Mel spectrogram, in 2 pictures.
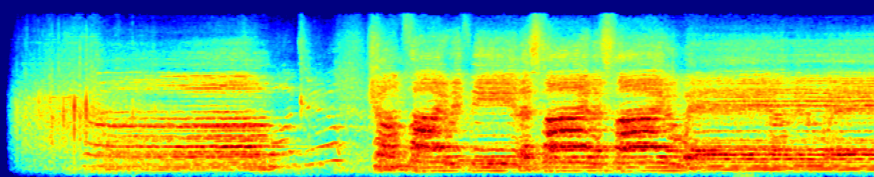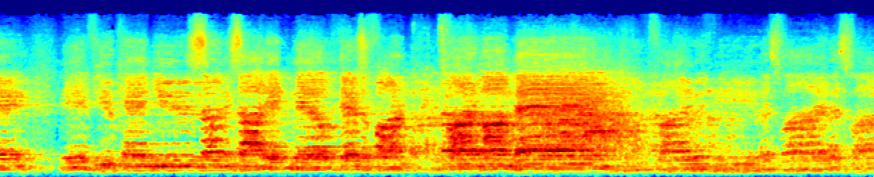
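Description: Mixed-voice barbershop chorus singing a cappella in close four-part harmony, starting about a second in, with held chords in phrases broken by short pauses around four and twelve seconds in.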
